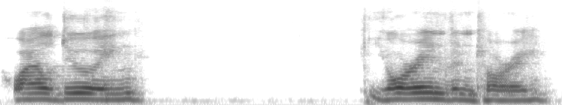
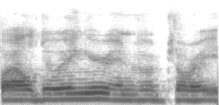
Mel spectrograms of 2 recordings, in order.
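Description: First: It is said slowly and carefully. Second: It is said at normal speed.

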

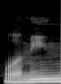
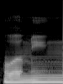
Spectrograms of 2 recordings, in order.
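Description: Both takes have the same delivery.

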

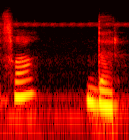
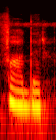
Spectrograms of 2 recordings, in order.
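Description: First: The word is split into separate syllables. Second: The word is said smoothly as one unit. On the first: The word is being broken into syllables. "जब आप सलेबल करेंगे word के उस time आपने अलग अलग word को पढ़ना है" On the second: The word is being read normally. "जब रीडिंग करेंगे तब आप पढ़ेंगे फादर"

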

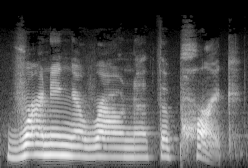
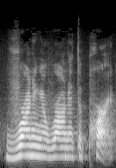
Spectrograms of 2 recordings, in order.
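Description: First: It is said at a slower pace. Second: It is said at a faster pace.

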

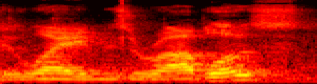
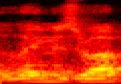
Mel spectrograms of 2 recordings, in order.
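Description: First: It is said in an Australian accent. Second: It is said in the speaker's usual, non-Australian accent.

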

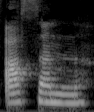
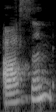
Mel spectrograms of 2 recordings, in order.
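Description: First: The final n has a slight extra ending. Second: The final n ends plainly and abruptly. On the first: The speaker calls it right. "it's asan. So there's a slight ending that we wouldn't have" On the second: The speaker calls it wrong. "So it's not quite asan"

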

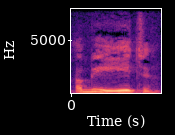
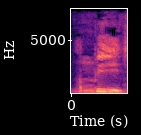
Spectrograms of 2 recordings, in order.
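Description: First: The middle consonant is a bh sound. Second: The middle consonant is not a bh sound. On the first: The speaker calls it right. "ਅਭੀਚ ਭੱਬਾ ਬੋਲਣਾ" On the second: The speaker calls it wrong. "ਅਭੀਚ ਨਹੀਂ ਕਹਿਣਾ"

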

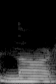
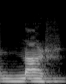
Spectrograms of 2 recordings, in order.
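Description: First: The vowel is long. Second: The vowel is short. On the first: The speaker calls it right. "لكنها نار فيها مد" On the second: The speaker calls it wrong. "لو قرأناها كما كتبناها لقلنا نار"

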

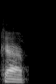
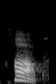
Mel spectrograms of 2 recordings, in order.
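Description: First: The vowel sounds like the one in 'cap'. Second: The vowel sounds like the one in 'cop'. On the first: The speaker calls it wrong. "it's not Kapp" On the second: The speaker calls it right. "He told me it's Kopp"

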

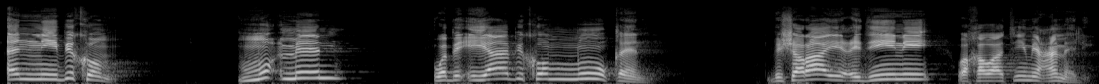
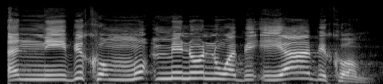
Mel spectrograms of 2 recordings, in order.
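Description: First: The phrase breaks after 'mu'min' and after 'muqin'. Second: The phrase breaks after 'wa-bi-iyabikum', before 'muqin'. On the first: 'Muqin' belongs with 'wa-bi-iyabikum'. "القراءة عند عامة الشيعة هكذا" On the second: 'Muqin' begins the phrase that follows it. "قراءة المراجع هكذا يقرؤونها"

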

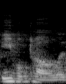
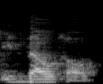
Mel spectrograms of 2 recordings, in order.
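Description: First: The middle syllable is not given strong stress. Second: The middle syllable is given strong stress. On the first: The speaker calls it wrong. "So it's not just Yveltal" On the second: The speaker calls it right. "the point that's meant to be like pronounced the hardest is the vel"

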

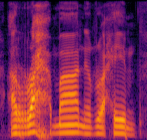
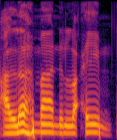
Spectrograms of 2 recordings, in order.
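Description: First: A trilled R sound comes before 'Rahman'. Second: An L sound comes before 'Rahman'. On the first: The speaker calls it right. "Ini jelas sekali ro, ro-nya benar-benar berder- bergetar lidah kita" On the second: The speaker calls it wrong. "Ada sebagian imam ini ro-nya diganti dengan lam. Nauzubillah"

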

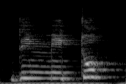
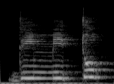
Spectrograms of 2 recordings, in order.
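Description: No difference in how they are said.

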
